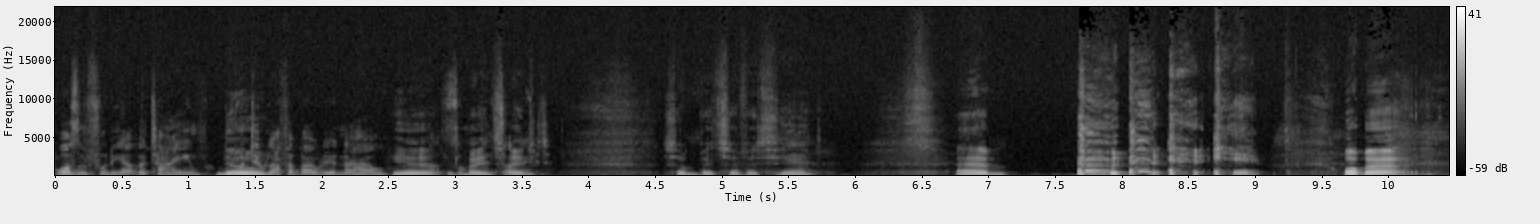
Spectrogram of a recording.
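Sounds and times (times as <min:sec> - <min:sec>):
speech: 0:00.0 - 0:03.8, 0:04.6 - 0:05.8, 0:06.8 - 0:10.4
harsh coughing: 0:07.7 - 0:09.1.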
